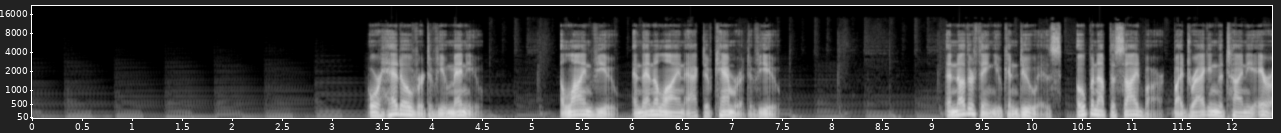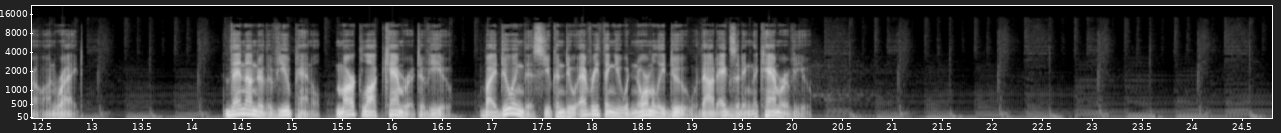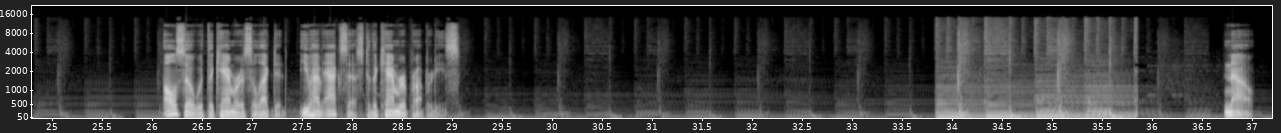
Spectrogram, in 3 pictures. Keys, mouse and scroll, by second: 1.4 scroll down 2, 1.6 middle click, 2.4 scroll down 1, 2.5 middle click, 4.2 click, 8.1-9.7 scroll up 3, 13.6 click, 15.3 click, 16.8 click, 18.1 scroll down 2, 18.3 middle click, 18.7 scroll up 2, 18.9 middle click, 19.6 scroll down 1, 19.6 middle click, 20.1 scroll up 2, 20.3 middle click, 21.0 scroll down 2, 21.1 middle click, 23.4 click, 24.4 n, 26.3 click, 27.7 click, 29.4 click, 31.1 click, 32.7 click, 37.0-37.2 scroll up 3.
